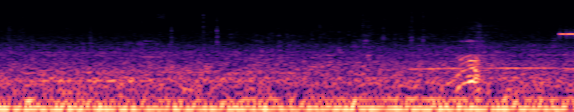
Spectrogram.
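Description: Steady low outdoor rumble with faint voices in the background. A short wavering call rises and falls about three and a half seconds in.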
